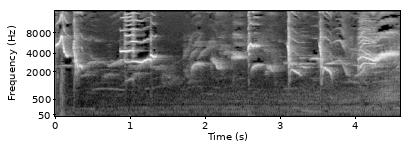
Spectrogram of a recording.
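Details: Kacer, the Oriental magpie-robin, in full emotional song seeking a rival; clipped high whistles, buzzy trills and sharp ticks alternate with brief quiet gaps, ending in a sustained harsh warble.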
